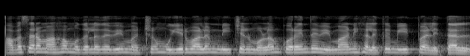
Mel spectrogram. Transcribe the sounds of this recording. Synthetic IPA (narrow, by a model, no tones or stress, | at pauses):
ɐʋɐsɐɾɐmaːɣɐmʊðɐlɐðɐʋimɐʈrɯmʊjɪɾʋaːɭɯmniːt͡ʃːɐlmuːlɐmkʊrɐɪnd̪ɐʋɪmaːnɪɣɐɭɯkːɯmiːʈ̚pɐɭɪt̪ːɐl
